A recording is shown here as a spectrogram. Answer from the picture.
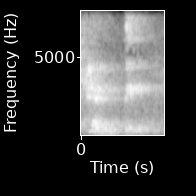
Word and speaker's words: gente: And when it is followed by I or E, then it will be very soft pronunciation, soft sound of G, like gente.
